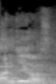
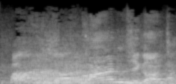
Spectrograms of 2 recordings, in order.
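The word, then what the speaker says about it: پنج گنج: এখানে কিতাব পড়ানো হয় পাঞ্জেগাঞ্জ, নামও যদি শুদ্ধ করে উস্তাদ করতে পারে না, ছাত্র করতে শুদ্ধ নাম পড়বে। এটা শুদ্ধ উচ্চারণ কি? পাঞ্জগাঞ্জ। পাঞ্জেগাঞ্জ নয়।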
